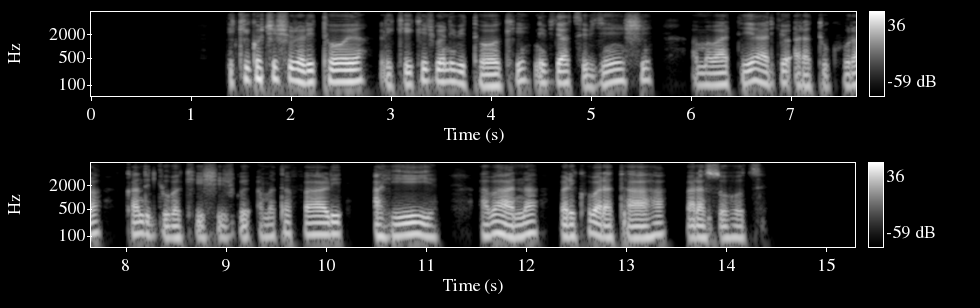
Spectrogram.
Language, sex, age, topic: Rundi, male, 36-49, education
